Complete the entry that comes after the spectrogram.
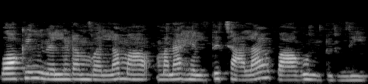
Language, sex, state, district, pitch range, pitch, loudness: Telugu, female, Andhra Pradesh, Chittoor, 215-245 Hz, 230 Hz, -22 LUFS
